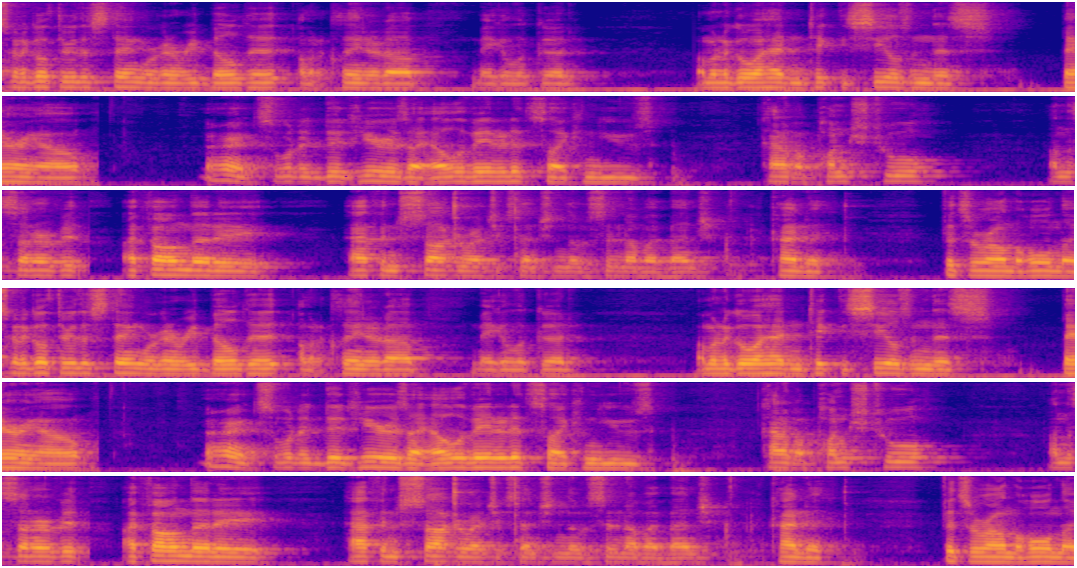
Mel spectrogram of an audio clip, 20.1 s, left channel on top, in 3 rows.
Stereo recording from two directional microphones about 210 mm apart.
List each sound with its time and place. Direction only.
0.0 s speech: 25° right (ahead or behind)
